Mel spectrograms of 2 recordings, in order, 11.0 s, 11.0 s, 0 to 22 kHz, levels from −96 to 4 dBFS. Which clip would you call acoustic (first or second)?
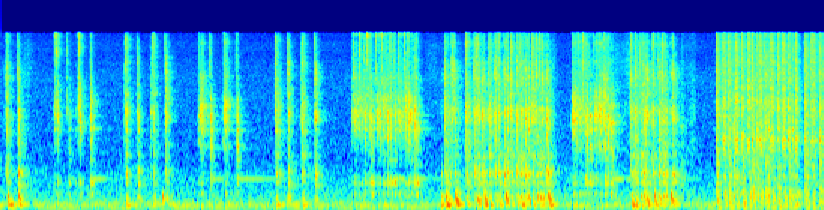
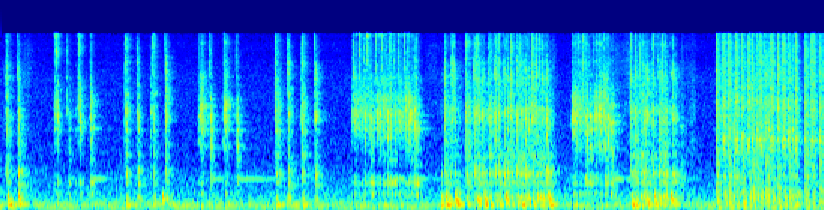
first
